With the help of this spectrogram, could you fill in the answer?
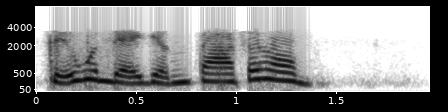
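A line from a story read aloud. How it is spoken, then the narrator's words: Young woman, smiling. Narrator (Vietnamese): Thiếu nữ mỉm cười nói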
